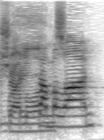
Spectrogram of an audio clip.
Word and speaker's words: Shyamalan: Shyamalan. – Yes, thank you. I always like, and back when I was like in high school, for whatever reason, I wanted to call him M. Night Shyamalan Man.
